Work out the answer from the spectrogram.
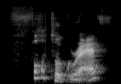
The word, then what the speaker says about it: photograph: The same for photograph and photography. Photograph the stress is on the first syllable. Photography is on the uh on top. Photography.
